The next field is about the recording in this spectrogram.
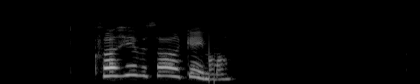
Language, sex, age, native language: Icelandic, male, 10, Icelandic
